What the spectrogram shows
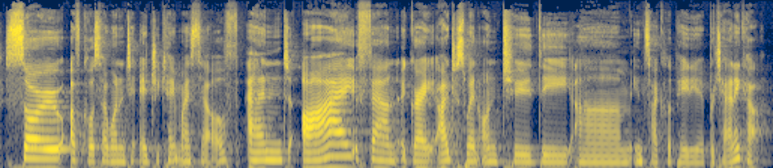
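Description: A woman's voice: lowish voice, moderate pace, few pauses, a bit bright, clean tone. Chatty woman podcast co-host. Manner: chatty, laughs easily, thinks aloud with ums. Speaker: podcast co-host, Pilates teacher trainer. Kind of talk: casual podcast chat.

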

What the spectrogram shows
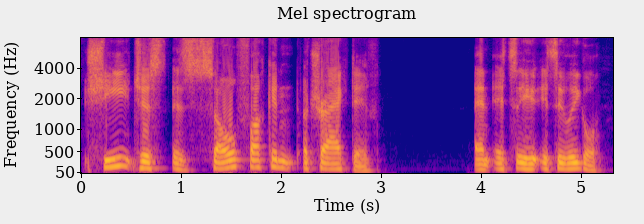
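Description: Young frat-bro guy, medium pitch. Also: lively intonation, slow, dark tone. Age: young adult. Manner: frat-bro slang, blunt and profane. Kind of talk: casual chat, storytelling.

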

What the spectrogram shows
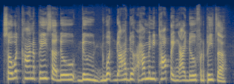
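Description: A woman voicing a fussy, rambling prank caller with a put-on accent, asking halting, repetitive questions. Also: fairly high pitch, natural voice. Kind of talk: prank phone call.

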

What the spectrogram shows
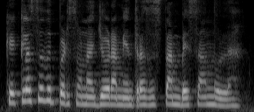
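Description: A woman's voice: mid-range voice, expressive, fairly quick, dark tone, natural voice. Woman doing a tactless teen boy, blunt, teasing, storybook reading. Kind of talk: dramatized audiobook reading.

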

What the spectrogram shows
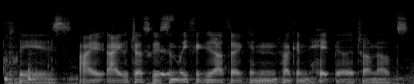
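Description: A man's voice: low-pitched, a little fast, noisy background. A teenage boy with a slight lisp, co-hosting a podcast in rambling casual chat and swearing freely. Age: teens. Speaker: podcast co-host.

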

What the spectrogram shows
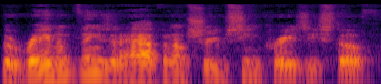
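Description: A man hosting a podcast, telling stories in a casual, profane, animated way. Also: medium pitch, a little fast, far from the mic. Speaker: podcast host.

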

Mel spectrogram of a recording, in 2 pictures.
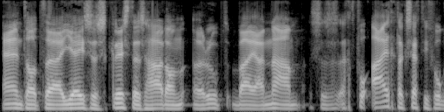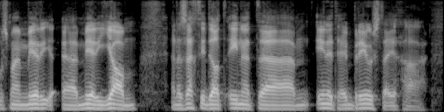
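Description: A man's voice: fairly low pitch, fairly even intonation, moderate pace, no echo, studio quality. A man teaching through a Bible passage, enthusiastic, often breaking into hallelujah and restarting sentences as he explains scripture. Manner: many restarts while reading and explaining scripture.

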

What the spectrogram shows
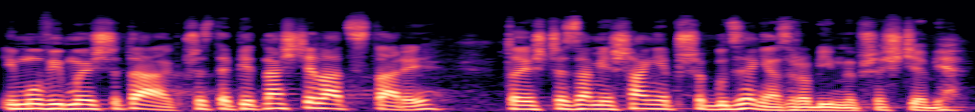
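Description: A man preaching a sermon, telling a Bible story in casual slang and acting out its dialogue with lively energy. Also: medium pitch, a little fast, in a large hall. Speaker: pastor.

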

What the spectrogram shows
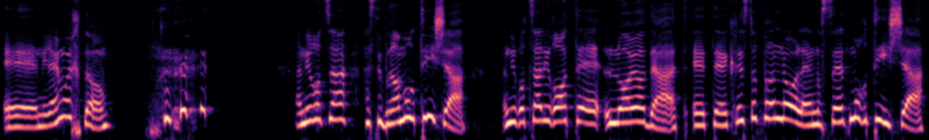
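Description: A woman's voice: high-pitched, big pitch swings, darkish tone, dry recording. Israeli woman, dry close sound, chatting casually. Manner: opinionated, jokey, slips English phrases into talk. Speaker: podcast co-host. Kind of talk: casual pop-culture chat.

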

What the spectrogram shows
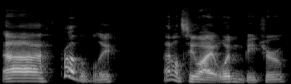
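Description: A man co-hosting a casual podcast, his voice bright and forward. He jokes in a deadpan, mock-serious way, playing it straight. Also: medium pitch, normal speed. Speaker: podcast co-host. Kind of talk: casual chat.

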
